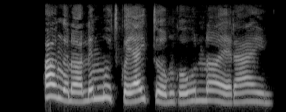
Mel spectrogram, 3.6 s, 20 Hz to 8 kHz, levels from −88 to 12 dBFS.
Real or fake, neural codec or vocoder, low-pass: real; none; 7.2 kHz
